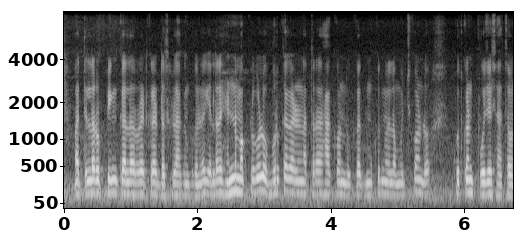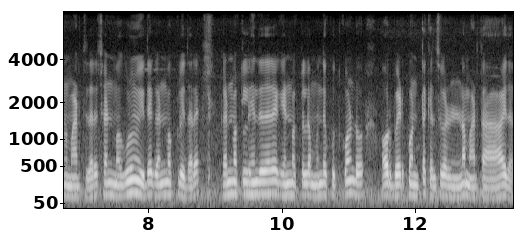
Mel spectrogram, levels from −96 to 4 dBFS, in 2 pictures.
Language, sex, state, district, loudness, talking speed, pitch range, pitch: Kannada, male, Karnataka, Raichur, -18 LUFS, 180 wpm, 130-145 Hz, 135 Hz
